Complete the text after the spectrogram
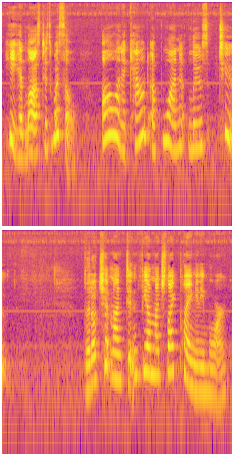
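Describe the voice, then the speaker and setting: A woman reads a children's story aloud in a high voice with lots of melodic movement. Her delivery is expressive storybook narration, recorded with faint noise in the background. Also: takes it slowly. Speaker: storybook reader.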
